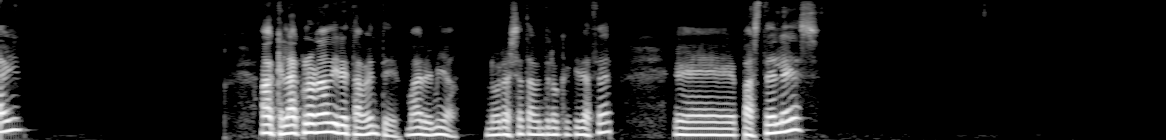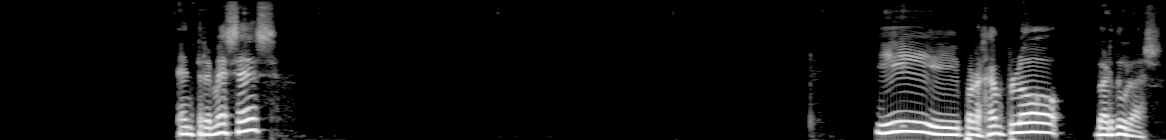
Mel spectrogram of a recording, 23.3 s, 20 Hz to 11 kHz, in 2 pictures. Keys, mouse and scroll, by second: 0.0-1.3 typing, 3.0 click, 5.9 click, 7.3-10.5 typing, 10.6 Down, 10.9 Left, 11.1 Left, 11.3 Left, 11.5 Left, 11.9-19.9 typing, 20.1 Down, 20.4 Left, 21.1-23.3 typing.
